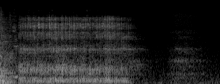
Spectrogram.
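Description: A man giving a theatrical snore for just over a second, then a fainter breath.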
